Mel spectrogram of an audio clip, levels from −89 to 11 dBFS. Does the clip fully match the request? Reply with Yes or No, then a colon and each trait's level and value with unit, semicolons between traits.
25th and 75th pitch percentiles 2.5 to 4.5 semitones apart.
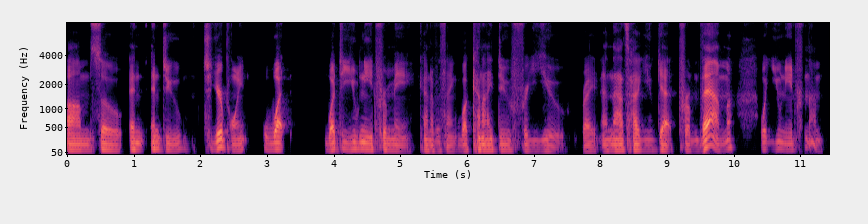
Yes: average, 3.1 semitones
